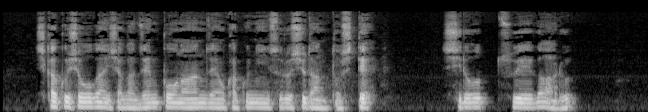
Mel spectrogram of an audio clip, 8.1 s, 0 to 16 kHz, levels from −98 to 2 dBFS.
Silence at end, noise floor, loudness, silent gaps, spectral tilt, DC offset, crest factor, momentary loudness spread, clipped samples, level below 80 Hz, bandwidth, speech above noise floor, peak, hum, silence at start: 0.95 s; -71 dBFS; -22 LUFS; none; -5.5 dB/octave; under 0.1%; 20 dB; 10 LU; under 0.1%; -42 dBFS; 11.5 kHz; 51 dB; -2 dBFS; none; 0.45 s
